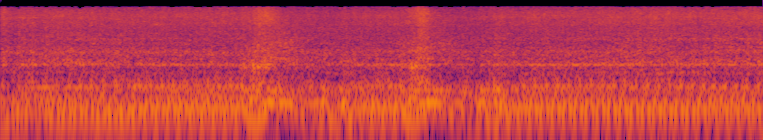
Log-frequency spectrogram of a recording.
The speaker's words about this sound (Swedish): ljudet av en motorcykel som vaknar upp efter en hel vinter och bara spinner som en katt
